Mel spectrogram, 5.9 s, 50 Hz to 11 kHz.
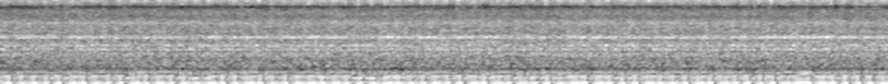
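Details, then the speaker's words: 1989 Kawasaki ZX7 four-cylinder after penetrating oil soaked in cylinder 2 to free suspected sticky rings, choke won't stay on; lumpy uneven beat with clattery rumble; rough running, cylinder 2 burning hotter and looking leaner. "Alright, we've got to run it for a little bit. Choke doesn't want to stay on, but I just want to make sure I can just burn off any of that penetrating oil."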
